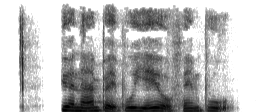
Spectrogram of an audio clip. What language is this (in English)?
Chinese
